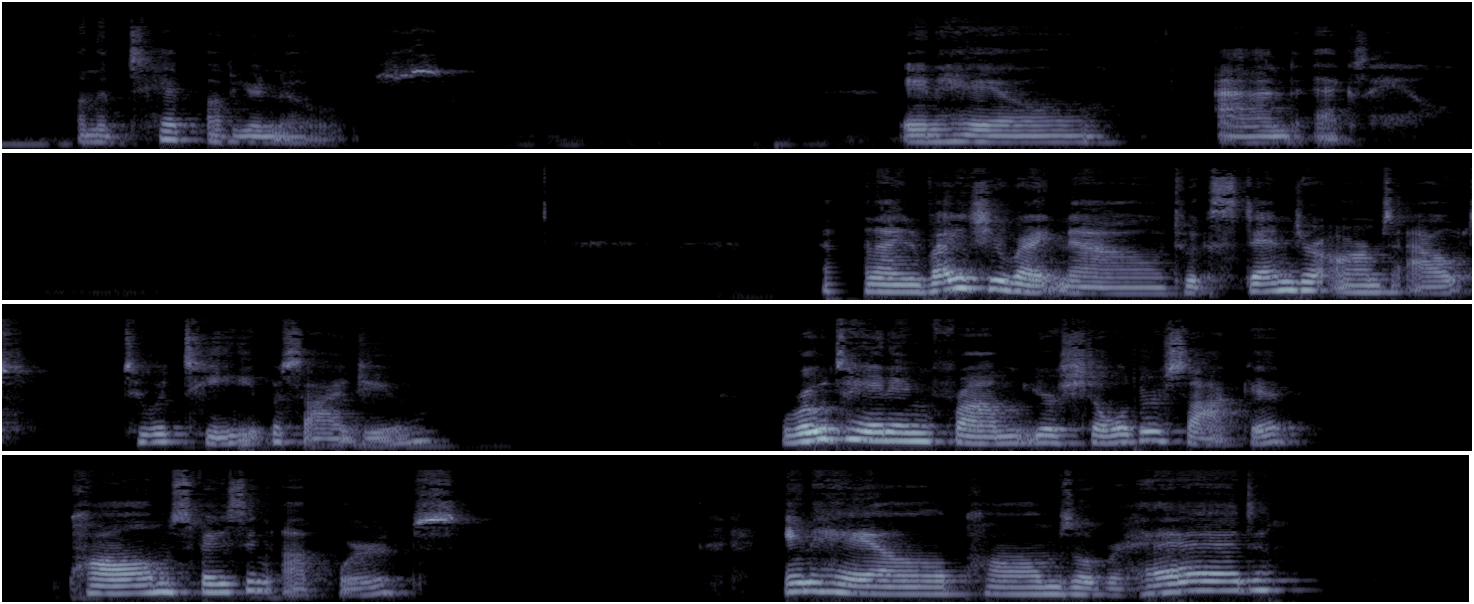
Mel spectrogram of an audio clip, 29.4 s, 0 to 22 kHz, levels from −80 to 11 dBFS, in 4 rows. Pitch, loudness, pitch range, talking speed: 150 Hz, -31 LUFS, 125-185 Hz, 75 wpm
